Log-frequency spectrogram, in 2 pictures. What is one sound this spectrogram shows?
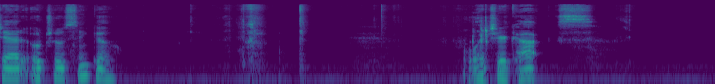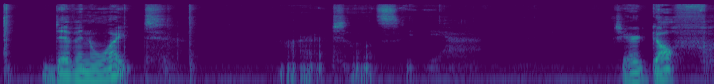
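Cardboard trading cards slide and rustle softly in a hand.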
